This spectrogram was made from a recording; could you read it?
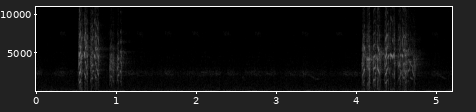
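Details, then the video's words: Harsh rasping screeches of a cactus parakeet: a pair of short grating bursts, a long quiet gap with steady high hum, then a longer run of several rapid scratchy notes. "CANTO do PERIQUITO-DA-CAATINGA"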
